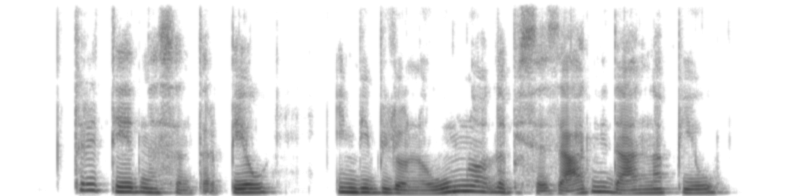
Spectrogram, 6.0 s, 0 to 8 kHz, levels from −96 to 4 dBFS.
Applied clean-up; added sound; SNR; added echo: none; none; none; none.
